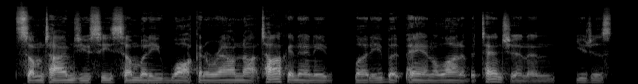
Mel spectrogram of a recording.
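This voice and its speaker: With an American accent, a man speaks at a fairly quick pace and fairly low pitch in a monotone, flat intonation, his bright, sharp tone swinging widely in loudness with hardly any pauses. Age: 20s. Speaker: musician. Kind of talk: casual chat.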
